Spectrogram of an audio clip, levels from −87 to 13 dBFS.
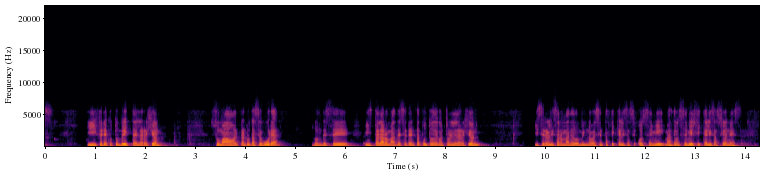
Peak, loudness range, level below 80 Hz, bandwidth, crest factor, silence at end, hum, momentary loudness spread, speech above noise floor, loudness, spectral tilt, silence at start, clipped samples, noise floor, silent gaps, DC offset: -4 dBFS; 3 LU; -66 dBFS; 6.6 kHz; 18 dB; 0.4 s; none; 8 LU; 49 dB; -23 LUFS; -8.5 dB/octave; 0 s; under 0.1%; -70 dBFS; none; under 0.1%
